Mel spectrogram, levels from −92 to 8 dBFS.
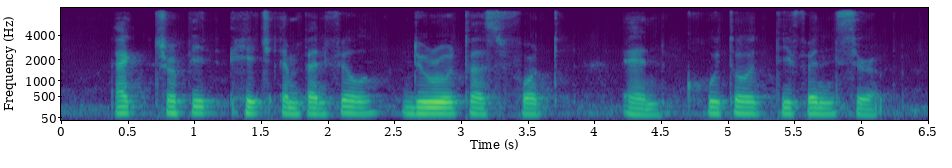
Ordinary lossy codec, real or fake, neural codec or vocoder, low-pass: none; fake; codec, 16 kHz, 4 kbps, X-Codec, HuBERT features, trained on LibriSpeech; 7.2 kHz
